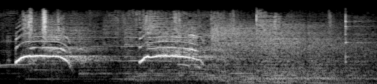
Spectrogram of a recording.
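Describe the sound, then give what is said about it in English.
A woman lets out two loud, high-pitched screams, each about half a second long, separated by a short pause, over a murky background of low rumbling noise, as she notices a body lying in an alley. “As she screams, a man emerges from the shadows n- near the body, seems to be mm.”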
